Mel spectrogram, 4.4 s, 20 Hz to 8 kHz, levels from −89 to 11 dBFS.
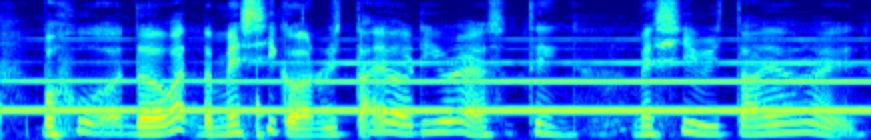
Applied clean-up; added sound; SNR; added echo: none; Wind instrument, woodwind instrument; 2 dB; none.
